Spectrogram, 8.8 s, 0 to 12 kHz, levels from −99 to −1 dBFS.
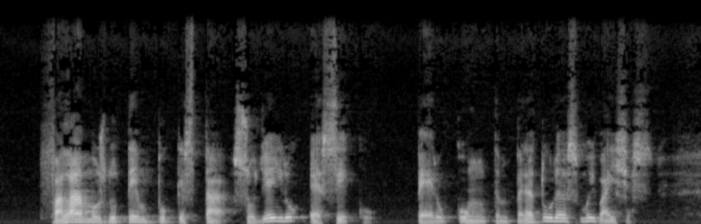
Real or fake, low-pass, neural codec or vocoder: real; 10.8 kHz; none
